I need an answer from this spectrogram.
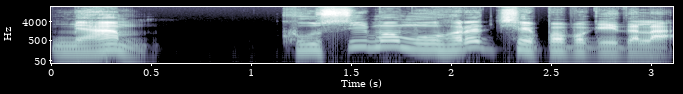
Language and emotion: Odia, disgusted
